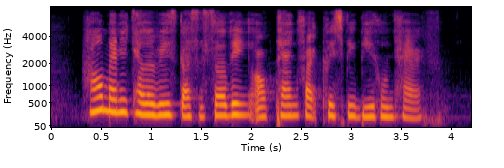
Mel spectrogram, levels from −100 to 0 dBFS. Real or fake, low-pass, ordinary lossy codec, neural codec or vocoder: fake; 7.2 kHz; none; codec, 44.1 kHz, 3.4 kbps, Pupu-Codec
